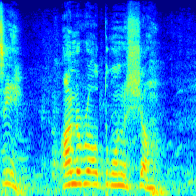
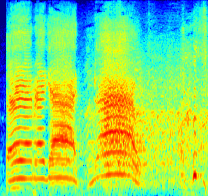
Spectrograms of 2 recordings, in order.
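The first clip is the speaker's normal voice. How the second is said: high, loud mock panic cry; panicked tripping man; 8 semitones higher, 12 dB louder, much slower than usual. Imitating the little man tripping, a high loud mock panic. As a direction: cry out as you start to fall. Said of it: "he's like".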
